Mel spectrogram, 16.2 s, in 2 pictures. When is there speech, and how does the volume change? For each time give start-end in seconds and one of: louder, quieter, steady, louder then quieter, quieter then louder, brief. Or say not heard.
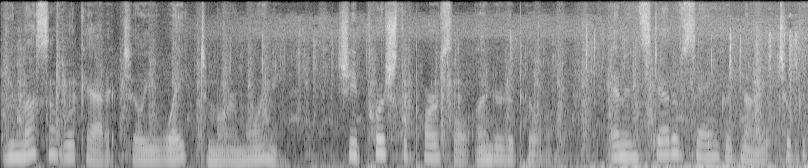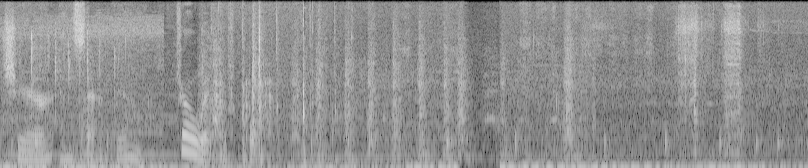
0.0-10.7 steady.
